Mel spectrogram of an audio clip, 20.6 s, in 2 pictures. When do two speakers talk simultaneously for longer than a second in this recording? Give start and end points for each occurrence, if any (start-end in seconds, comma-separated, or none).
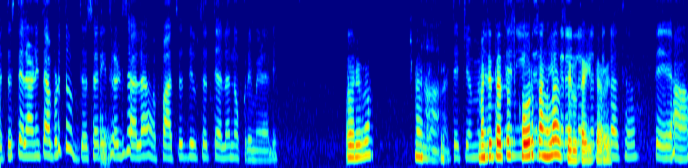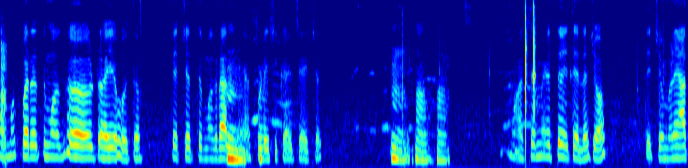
7.7-9.2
